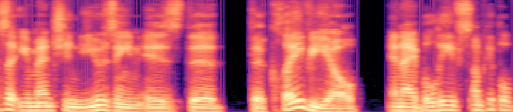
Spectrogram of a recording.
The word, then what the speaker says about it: Klaviyo: So they are I don't know if it's called Clay. I've never heard Clay before. I've heard Klaviyo and other things, but it's definitely pronounced Klaviyo. Their VP of customer success corrected me on that.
